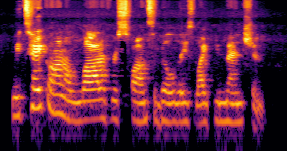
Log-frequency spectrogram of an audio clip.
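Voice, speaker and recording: A woman's bright, sharp tone with an American accent. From New York City, the Bronx. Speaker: business owner and educator. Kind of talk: interview.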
